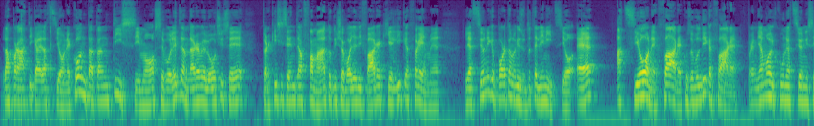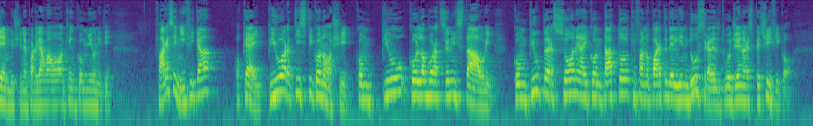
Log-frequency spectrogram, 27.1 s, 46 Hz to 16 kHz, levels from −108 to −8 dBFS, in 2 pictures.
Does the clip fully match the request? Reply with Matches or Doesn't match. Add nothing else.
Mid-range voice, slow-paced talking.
Doesn't match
